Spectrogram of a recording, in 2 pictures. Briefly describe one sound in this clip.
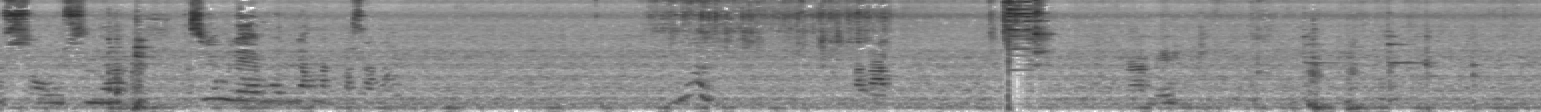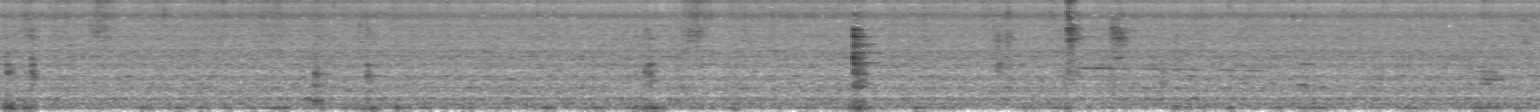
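Food sizzles softly in a hot pan.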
